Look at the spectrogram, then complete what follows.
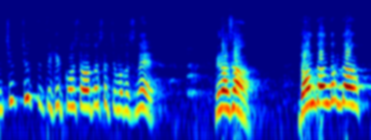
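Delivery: ordinary delivery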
